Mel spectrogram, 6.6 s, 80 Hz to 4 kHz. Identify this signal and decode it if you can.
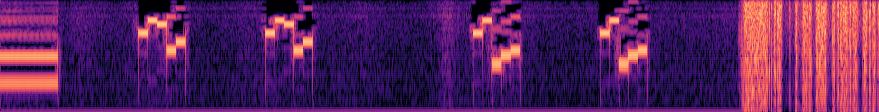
Five-tone selective call (ZVEI), heard as quick runs of five tones, tones of about 70 ms. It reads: 88046 88046 88134 88134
